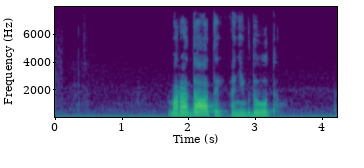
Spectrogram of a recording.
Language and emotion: Russian, sad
